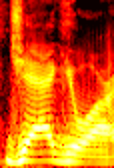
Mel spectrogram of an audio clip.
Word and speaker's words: Jaguar: actually say it right it's jaguar and for those of you that don't know it is a three syllable word and I guess that's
